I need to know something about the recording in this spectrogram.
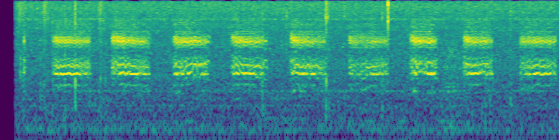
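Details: Baby hamster snoring while asleep on someone's hand; owner unsure whether snoring or dreaming.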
